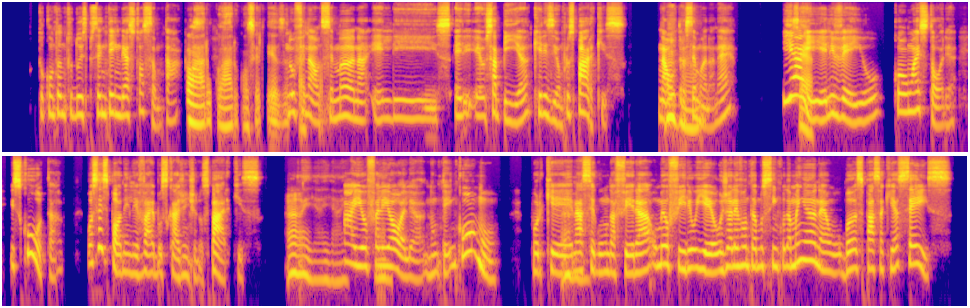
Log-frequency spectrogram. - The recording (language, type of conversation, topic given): Portuguese, advice, Como posso estabelecer limites pessoais sem me sentir culpado?
- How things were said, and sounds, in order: in English: "bus"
